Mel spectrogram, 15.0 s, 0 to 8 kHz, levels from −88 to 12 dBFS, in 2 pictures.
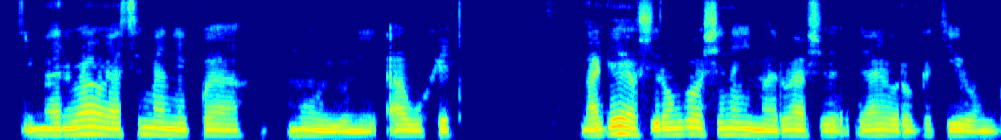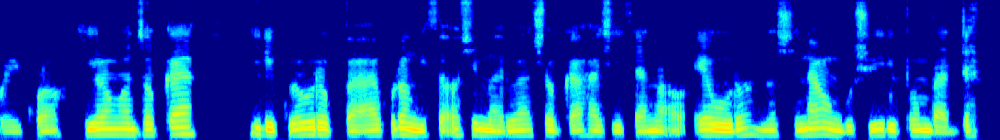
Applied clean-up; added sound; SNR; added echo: none; none; none; none.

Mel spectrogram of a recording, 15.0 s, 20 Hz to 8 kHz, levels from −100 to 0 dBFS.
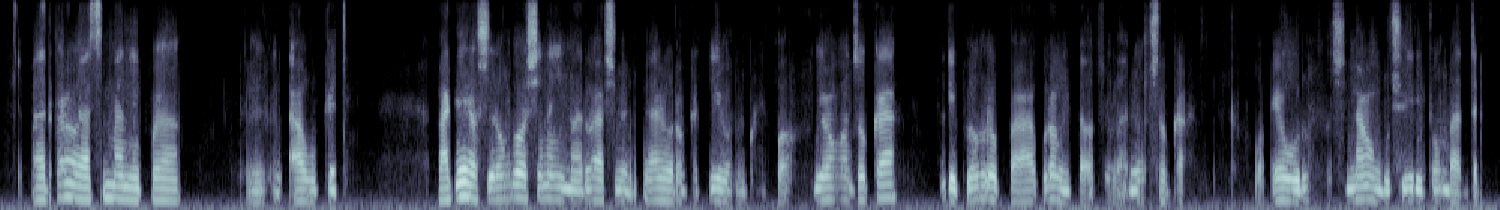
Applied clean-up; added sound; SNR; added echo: neural diffusion model UNIVERSE++.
